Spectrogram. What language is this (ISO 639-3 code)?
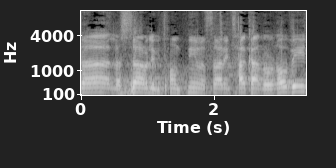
heb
